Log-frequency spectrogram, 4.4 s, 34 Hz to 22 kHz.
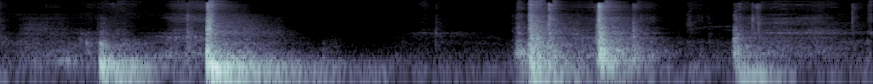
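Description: The driver's door of a 1982 Mercedes 300D is opened and shut twice, each cycle a latch click followed by a solid, close thud, with quiet pauses between and a final lighter clunk.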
